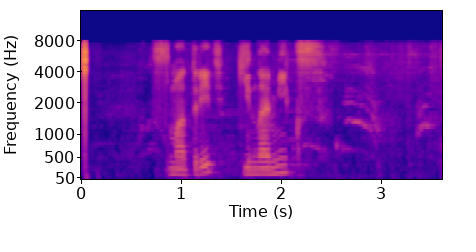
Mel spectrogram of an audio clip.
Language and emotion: Russian, neutral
